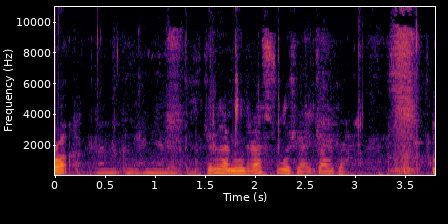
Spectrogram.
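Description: An elderly woman bites and chews food.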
